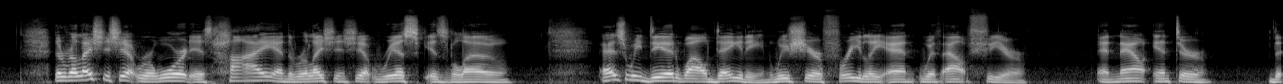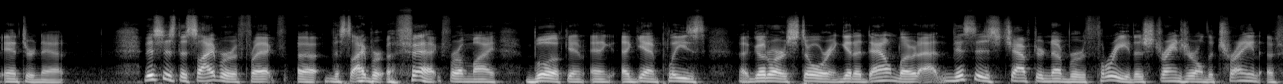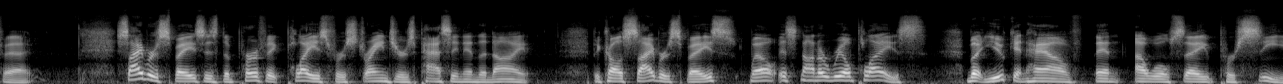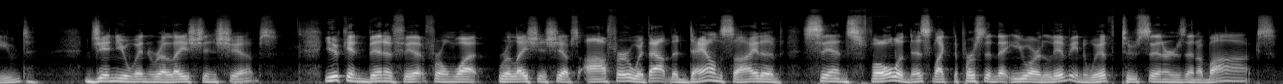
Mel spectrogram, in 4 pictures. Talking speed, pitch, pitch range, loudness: 140 wpm, 130 Hz, 120-145 Hz, -18 LUFS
